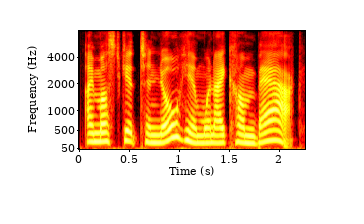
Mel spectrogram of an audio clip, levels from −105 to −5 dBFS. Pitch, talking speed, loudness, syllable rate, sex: 215 Hz, 265 wpm, -17 LUFS, 4.6 syllables/s, female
